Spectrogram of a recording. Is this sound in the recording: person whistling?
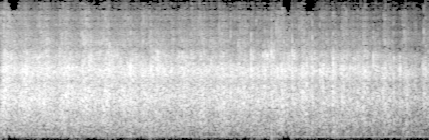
no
